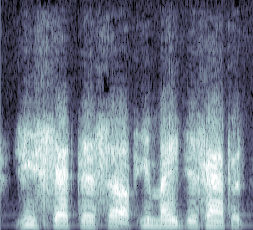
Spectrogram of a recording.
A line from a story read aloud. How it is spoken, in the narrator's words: he's screaming at Vince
